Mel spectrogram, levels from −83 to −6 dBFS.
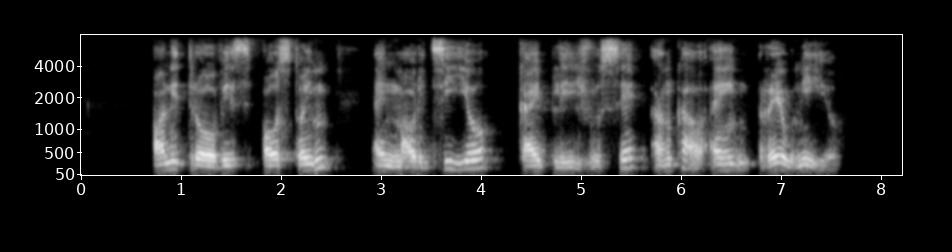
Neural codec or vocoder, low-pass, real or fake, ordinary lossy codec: vocoder, 44.1 kHz, 128 mel bands, Pupu-Vocoder; 7.2 kHz; fake; Opus, 64 kbps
